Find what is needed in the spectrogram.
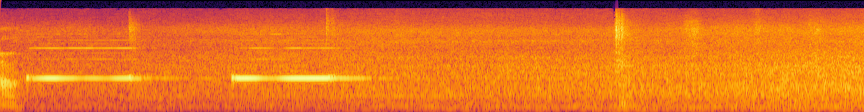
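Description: Electronic warning beeper sounding a steady single-pitched beep, twice, in the first two seconds. It is followed by a rushing noise with a faint click or two that grows louder toward the end.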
